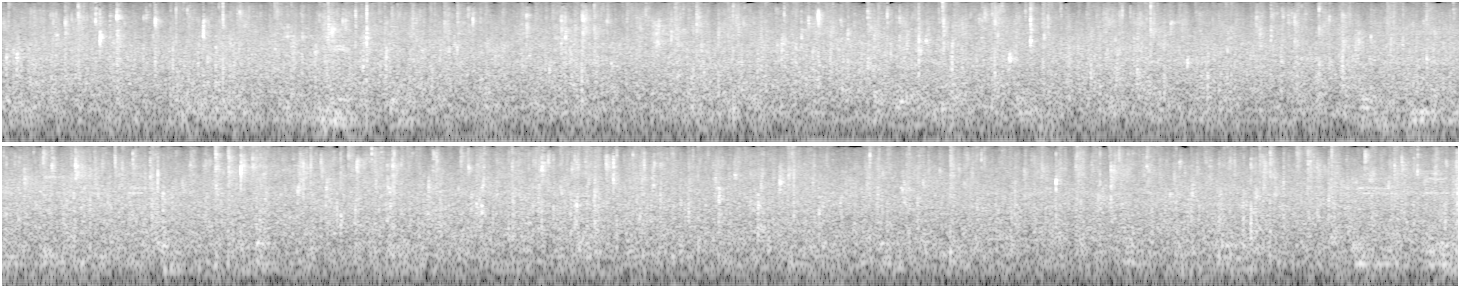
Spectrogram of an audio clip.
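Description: Steady rain falling on a garden, on fallen leaves and shrubs, an even hiss dotted with many small drop ticks.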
